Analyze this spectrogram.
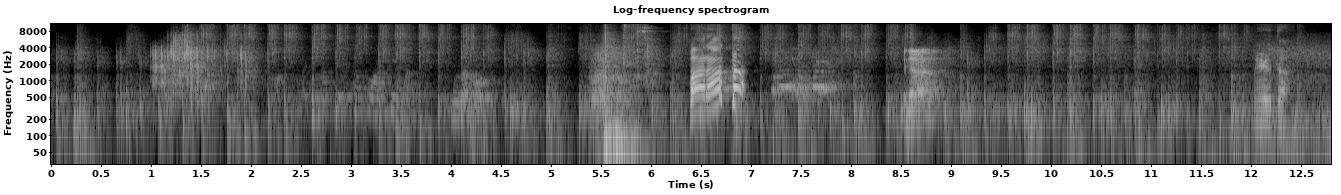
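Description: Footsteps tread quickly on a hard floor.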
